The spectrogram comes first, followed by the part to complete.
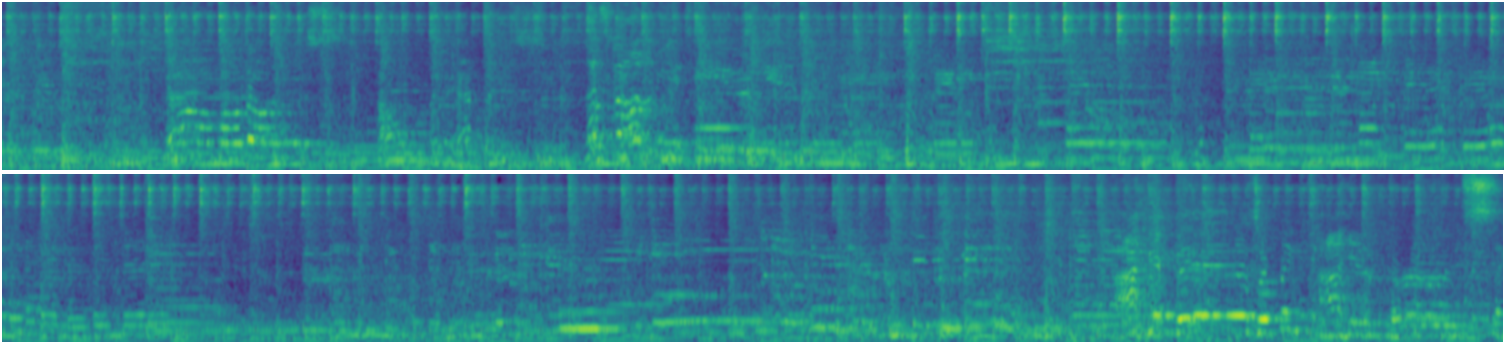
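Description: Live rock band playing: electric guitars, bass, drums and keyboard, recorded with the levels set too hot.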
